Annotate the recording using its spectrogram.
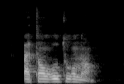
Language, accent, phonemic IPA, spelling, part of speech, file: French, France, /a.tɑ̃dʁ o tuʁ.nɑ̃/, attendre au tournant, verb, LL-Q150 (fra)-attendre au tournant.wav
- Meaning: to be ready and waiting for (someone), to wait to trip (someone) up, to wait for a chance to catch (someone) out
